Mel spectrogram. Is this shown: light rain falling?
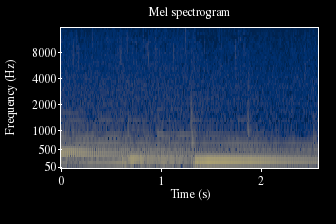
yes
